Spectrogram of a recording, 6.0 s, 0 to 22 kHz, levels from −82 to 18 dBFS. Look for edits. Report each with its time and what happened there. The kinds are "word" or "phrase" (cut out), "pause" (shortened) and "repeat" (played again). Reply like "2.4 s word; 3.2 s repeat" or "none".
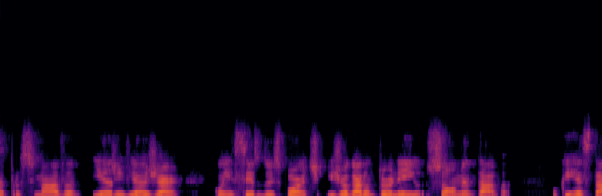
1.1 s word; 2.5 s phrase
